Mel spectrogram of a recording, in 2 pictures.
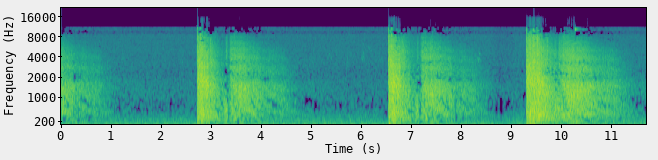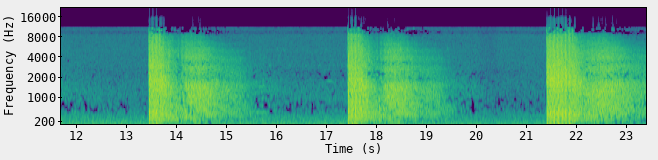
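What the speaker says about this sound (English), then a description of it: "it's 9mm caliber, fully automatic" A fully automatic 9mm weapon fires six short, sharp bursts spaced a few seconds apart, each loud crack trailing off in echo, with no talking.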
